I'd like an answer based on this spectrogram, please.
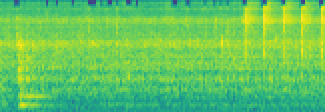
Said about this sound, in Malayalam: ഇനി നമുക്ക് ചിക്കൻ വറുത്ത അതിലിടുന്നുണ്ട് കേട്ടോ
